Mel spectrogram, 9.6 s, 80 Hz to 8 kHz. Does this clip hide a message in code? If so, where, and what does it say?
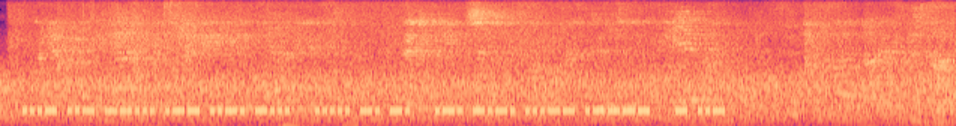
Yes: Morse code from 0.2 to 7.3 s, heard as a keyed tone, machine-sent, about 32 wpm, 450 Hz, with radio static, a narrow filter and the noise of a crowd indoors. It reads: VU7WFB 5NN RC31 TU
